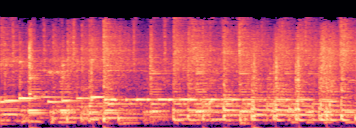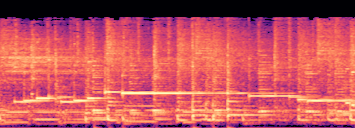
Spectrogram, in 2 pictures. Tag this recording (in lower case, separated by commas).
percussion, musical instrument, vibraphone, music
